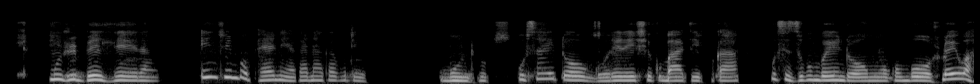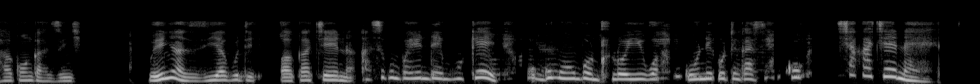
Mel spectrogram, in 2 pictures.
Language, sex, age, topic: Ndau, female, 25-35, health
